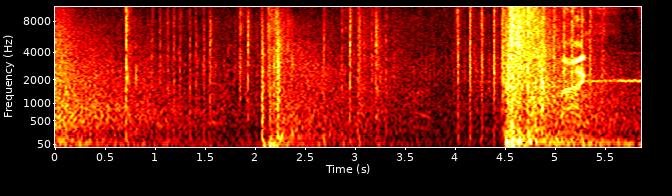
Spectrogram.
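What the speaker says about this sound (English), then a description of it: "I'm going to move this Panzer 3 up and I'm going to take out that BT" A Panzer III tank firing on a BT tank in the WWII strategy game Gates of Hell: Ostfront, with a heavy cannon blast and a later louder boom amid scattered crackling gunfire and a voice talking over the battle.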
